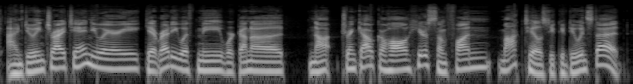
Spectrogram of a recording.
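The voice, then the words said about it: Mocking tone of voice. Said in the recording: “I don't know why I did a mocking tone of voice. I didn't mean to mock it”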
